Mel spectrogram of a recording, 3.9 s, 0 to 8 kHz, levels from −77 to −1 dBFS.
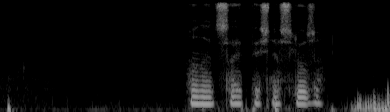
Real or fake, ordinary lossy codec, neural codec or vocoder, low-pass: real; none; none; 7.2 kHz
